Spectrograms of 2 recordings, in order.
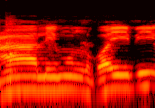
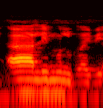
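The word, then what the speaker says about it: عَالِمُ الْغَيْبِ: এক আলিফ টানতে হবে, কিন্তু আমরা যেহেতু স্বাভাবিকভাবে বলি আলিমুল গায়বি, আলিমুল না আলিমুল, এখানে আইন গলার মধ্য থেকে নিতে হবে এবং গলার মধ্য থেকে উচ্চারণ করতে হবে এটাকে।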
